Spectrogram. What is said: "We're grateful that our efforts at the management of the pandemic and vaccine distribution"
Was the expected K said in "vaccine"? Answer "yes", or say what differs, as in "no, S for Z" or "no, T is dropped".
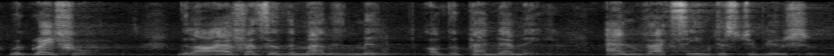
yes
